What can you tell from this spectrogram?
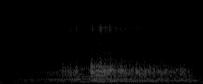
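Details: Sleeping dog: soft, rough snore on a slow breath in a quiet room; ordinary snoring.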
